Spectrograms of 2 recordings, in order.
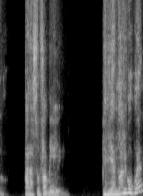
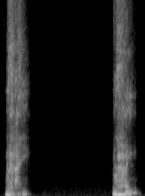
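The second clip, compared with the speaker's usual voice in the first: much softer, resigned; quiet disappointment; 4 semitones lower, 9 dB quieter, faster than usual. Retold or imitated. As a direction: let it sink, almost to yourself. Disappointment after rejections. (resignado, en voz baja)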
